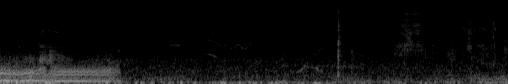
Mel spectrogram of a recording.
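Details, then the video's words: Street cats attacking each other out of hunger: a harsh, wavering yowl fills the first second, then cuts off, leaving low rumbling noise with faint scuffing and a sharp click. "Street cats were attacking each other out of hunger and making scary sounds"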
